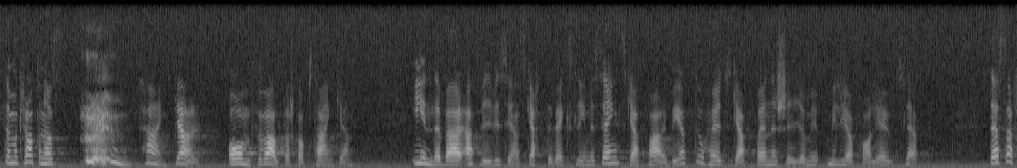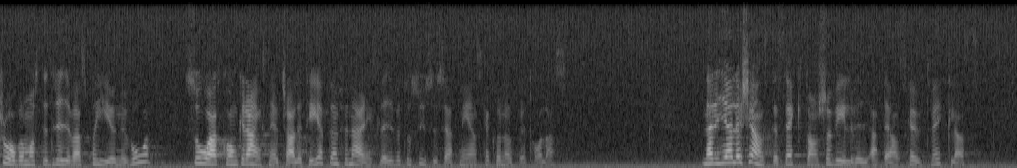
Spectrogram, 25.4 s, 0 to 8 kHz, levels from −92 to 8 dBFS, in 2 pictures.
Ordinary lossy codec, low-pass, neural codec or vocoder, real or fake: none; none; none; real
